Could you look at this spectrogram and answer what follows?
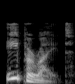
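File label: "yperite", British English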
